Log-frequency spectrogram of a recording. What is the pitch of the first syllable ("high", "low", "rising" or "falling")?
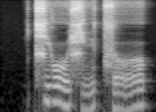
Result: falling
